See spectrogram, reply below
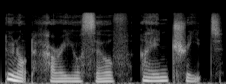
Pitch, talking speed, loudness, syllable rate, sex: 155 Hz, 160 wpm, -20 LUFS, 4.3 syllables/s, female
